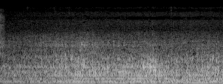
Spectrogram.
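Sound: helicopter rotor noise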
